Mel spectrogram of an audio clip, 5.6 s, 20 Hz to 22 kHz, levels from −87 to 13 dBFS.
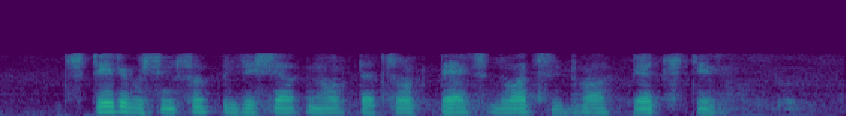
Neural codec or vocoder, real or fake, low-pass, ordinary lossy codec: codec, 24 kHz, 1 kbps, SNAC; fake; 7.2 kHz; AAC, 16 kbps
